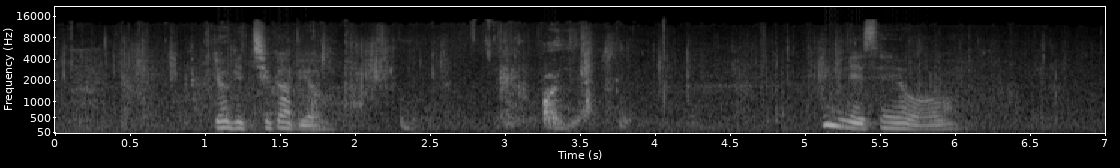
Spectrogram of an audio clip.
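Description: A middle-aged woman speaks insistently, close by.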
